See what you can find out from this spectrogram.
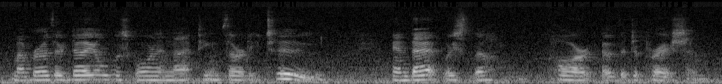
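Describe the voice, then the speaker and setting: Speaking at a fairly slow pace, a woman talks in an Oklahoma accent. Noticeable background noise and audible room echo run through the clip. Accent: Southern US (Oklahoma) rural. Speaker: oral history interviewee. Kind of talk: oral history interview, reminiscing. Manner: relaxed, conversational with fillers.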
